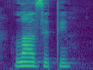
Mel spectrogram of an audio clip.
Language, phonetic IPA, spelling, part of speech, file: Ukrainian, [ˈɫazete], лазити, verb, Uk-лазити.ogg
- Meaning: 1. to climb (up, on to), to scramble 2. to clamber, to crawl, to scramble (through, into, under) 3. to get (into); to thrust the hand (into)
